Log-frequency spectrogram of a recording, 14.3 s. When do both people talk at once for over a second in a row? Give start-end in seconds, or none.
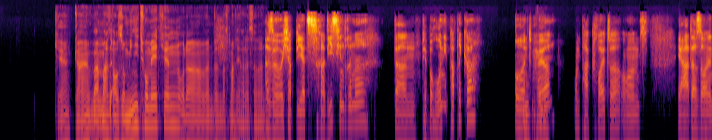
none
